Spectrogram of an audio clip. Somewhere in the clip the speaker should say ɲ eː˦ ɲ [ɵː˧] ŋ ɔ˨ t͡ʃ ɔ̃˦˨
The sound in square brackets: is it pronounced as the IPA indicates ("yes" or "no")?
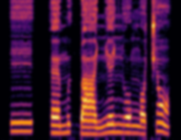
no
